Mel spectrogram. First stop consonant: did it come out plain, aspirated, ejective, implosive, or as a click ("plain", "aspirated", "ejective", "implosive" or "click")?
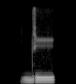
plain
